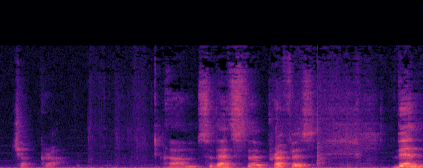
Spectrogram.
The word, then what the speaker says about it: chakra: Many people say chakra or chakra, but it's actually pronounced chakra. And so we explain how that's pronounced in the back as CHUK-RA, chakra.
